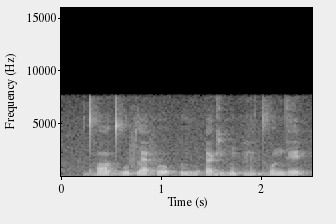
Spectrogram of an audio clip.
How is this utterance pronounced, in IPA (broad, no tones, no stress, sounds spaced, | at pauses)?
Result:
dʱ ɒ dʱ u f l æ f o | ð o̤ ʔ æ ɡ i ɦ ũ p æ̤ dʱ o n d e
